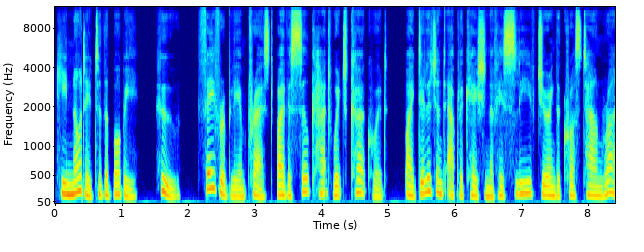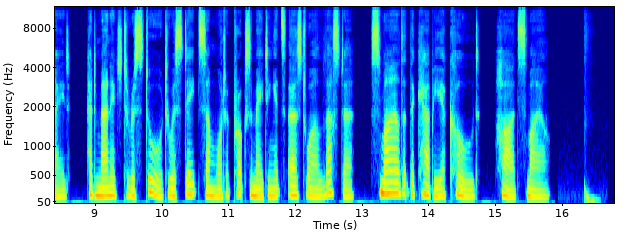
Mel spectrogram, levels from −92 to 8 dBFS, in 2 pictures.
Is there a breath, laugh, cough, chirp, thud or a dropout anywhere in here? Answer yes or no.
yes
